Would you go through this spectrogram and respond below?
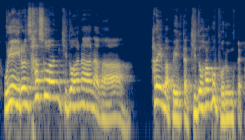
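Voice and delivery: ordinary talk, nothing marked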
